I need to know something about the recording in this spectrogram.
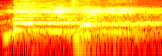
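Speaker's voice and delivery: loud, high-pitched shouting.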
